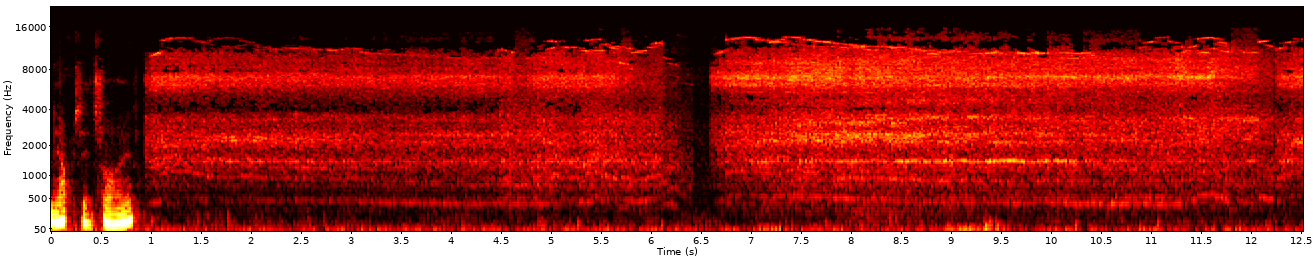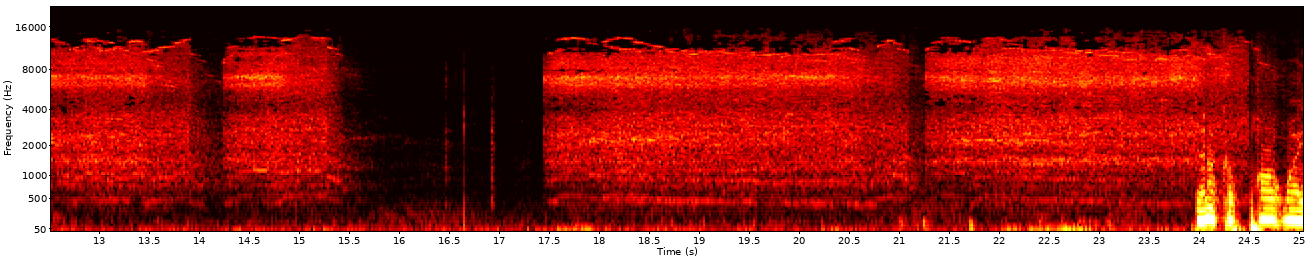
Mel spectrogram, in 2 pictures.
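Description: An angle grinder whines loudly as it cuts through metal.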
